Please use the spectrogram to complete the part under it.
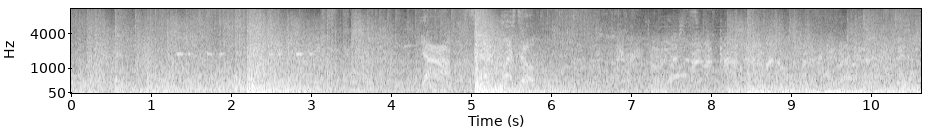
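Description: Gunfire crackles steadily.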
